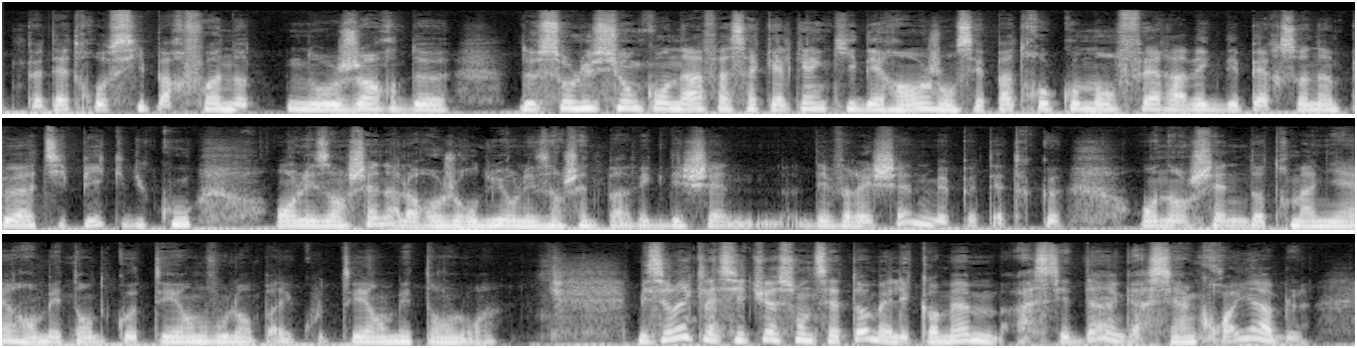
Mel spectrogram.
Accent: South-West France, France; Moi, là où j'ai grandi, dans un petit village dans le sud-ouest de la France, notre école primaire, elle était à côté d'un cimetière.

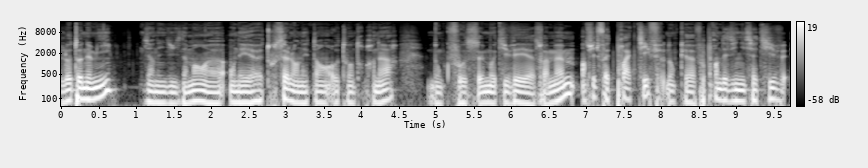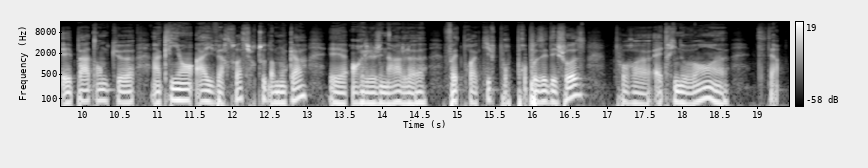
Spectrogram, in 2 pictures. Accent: Brest, Brittany, France; Je viens de Brest, en Bretagne, donc vraiment à l'opposé de la Haute-Savoie.

